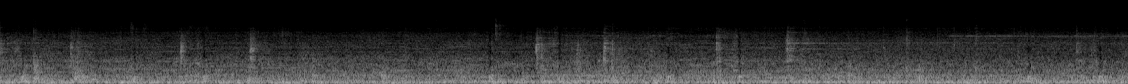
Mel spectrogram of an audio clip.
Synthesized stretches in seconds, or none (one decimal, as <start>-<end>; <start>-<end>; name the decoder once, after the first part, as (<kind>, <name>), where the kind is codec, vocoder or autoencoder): 0.5-5.6 (codec, SNAC); 6.8-8.0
